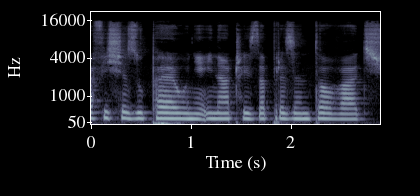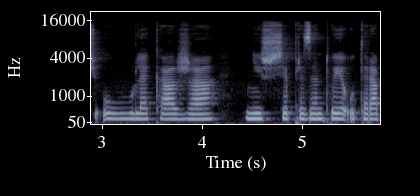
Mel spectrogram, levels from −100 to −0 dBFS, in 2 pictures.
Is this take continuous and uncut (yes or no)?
yes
